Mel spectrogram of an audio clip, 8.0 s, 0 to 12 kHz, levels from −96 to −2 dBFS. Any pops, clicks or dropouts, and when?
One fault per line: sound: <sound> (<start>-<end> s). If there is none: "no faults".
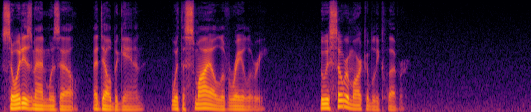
no faults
